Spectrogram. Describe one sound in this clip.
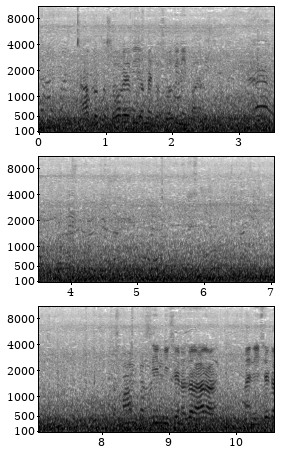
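A man talks close to the microphone.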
